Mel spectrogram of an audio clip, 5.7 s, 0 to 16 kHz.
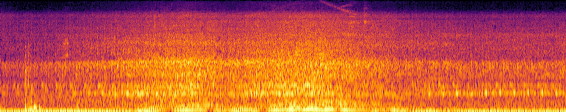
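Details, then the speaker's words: Alfa Romeo 159 1.9 JTDM diesel after fitting a new turbo, intake pipe pushed on but not secured: idles, revs up smoothly and settles back without hesitation, stumble or odd noises; engine sounds healthy. "so I'll quickly just push the intake pipe on not secured it but push it on so it can feed the air correctly sounds healthy and more importantly I can do this"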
